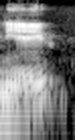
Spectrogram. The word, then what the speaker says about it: knew: you thought that you knew then that's got the k in front and it's a silent k and it still sounds the same as the other news so new with a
